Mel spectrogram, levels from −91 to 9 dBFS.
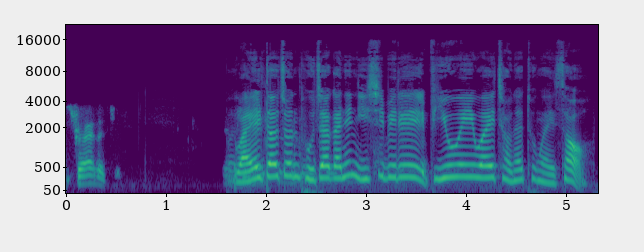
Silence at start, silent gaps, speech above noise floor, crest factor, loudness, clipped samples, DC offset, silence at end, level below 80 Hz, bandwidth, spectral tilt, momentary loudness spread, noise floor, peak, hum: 0 s; none; 50 dB; 20 dB; -28 LUFS; under 0.1%; under 0.1%; 0.15 s; -66 dBFS; 16 kHz; -4 dB/octave; 9 LU; -78 dBFS; -10 dBFS; none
